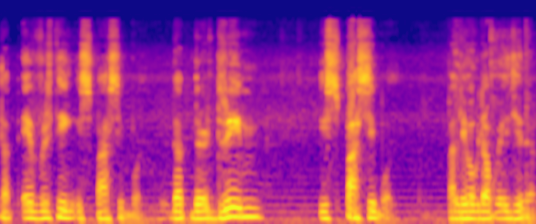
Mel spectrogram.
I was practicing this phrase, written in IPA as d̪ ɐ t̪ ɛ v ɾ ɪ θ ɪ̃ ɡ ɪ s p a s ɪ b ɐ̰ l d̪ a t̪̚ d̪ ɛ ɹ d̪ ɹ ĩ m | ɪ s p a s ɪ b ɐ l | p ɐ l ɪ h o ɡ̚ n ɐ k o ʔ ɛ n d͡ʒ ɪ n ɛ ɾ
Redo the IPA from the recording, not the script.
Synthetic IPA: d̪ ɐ t̪ ɛ v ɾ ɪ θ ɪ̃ ŋ ɪ s p a s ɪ b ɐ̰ l d̪ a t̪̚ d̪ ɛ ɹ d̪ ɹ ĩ m | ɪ s p a s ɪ b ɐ l | p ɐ l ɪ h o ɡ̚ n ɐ k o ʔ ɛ n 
